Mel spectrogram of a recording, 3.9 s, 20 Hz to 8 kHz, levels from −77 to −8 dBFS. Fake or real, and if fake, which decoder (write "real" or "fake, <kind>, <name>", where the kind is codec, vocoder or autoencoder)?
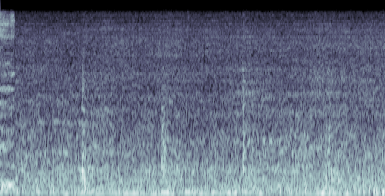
fake, vocoder, Vocos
